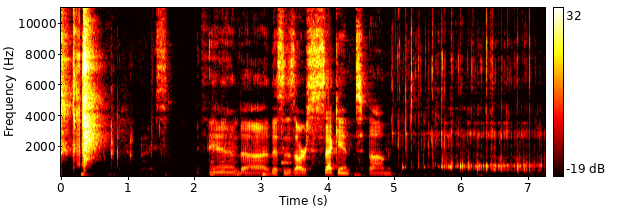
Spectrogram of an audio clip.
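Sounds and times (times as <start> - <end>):
speech: 2.2 - 5.2
beer being poured into a glass: 4.6 - 7.2.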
